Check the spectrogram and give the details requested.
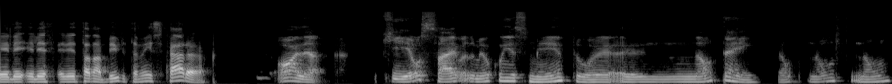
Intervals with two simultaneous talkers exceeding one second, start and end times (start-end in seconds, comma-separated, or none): none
